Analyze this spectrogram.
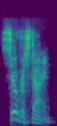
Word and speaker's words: Silverstein: So the band that we're talking about in its pronunciation, as I'm looking at it here, the way they define it, is Silverstein.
